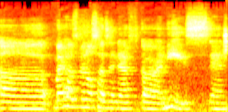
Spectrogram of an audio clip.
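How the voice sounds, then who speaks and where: Audible echo from the room, plus noticeable noise behind the voice. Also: woman. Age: 30s. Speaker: stand-up comedian. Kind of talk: stand-up. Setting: stage with audience.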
